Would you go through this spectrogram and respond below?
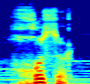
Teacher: here it reads as khusr with a heavy Ra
